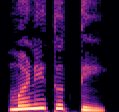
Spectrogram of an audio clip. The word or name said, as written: ಮನೆದೊತ್ತು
